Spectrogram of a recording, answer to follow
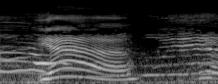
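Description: A high voice singing, holding one long note that rises and then falls, with shorter high vocal sounds before and after it.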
